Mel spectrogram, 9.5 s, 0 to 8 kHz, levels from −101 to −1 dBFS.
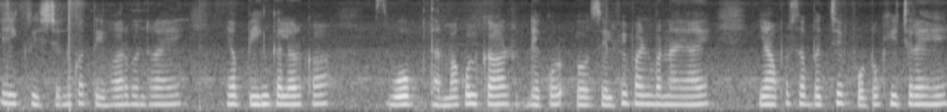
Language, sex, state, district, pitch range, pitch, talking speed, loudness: Hindi, female, Bihar, Jahanabad, 215-230 Hz, 225 Hz, 175 wpm, -19 LUFS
